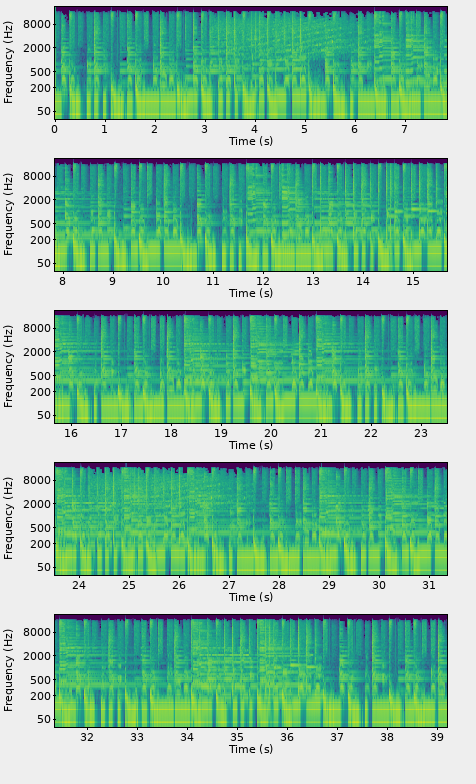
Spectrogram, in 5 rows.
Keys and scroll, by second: 0.8 space, 5.1 a, 6.1 Down, 6.8 space, 9.2 Down, 10.4 p, 16.8 space, 20.9 space, 24.8 space, 28.6 space.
